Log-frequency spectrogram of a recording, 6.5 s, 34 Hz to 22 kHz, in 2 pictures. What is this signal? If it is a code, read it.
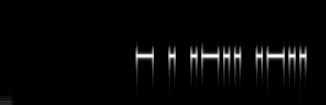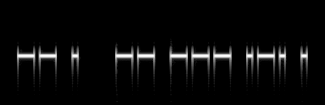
Morse code, heard as a keyed tone, about 22 wpm, 700 Hz. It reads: TELL ME MORE
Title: Sentences from Top 1000 Words - Review Part 2 - 22wpm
